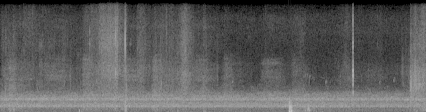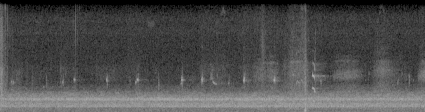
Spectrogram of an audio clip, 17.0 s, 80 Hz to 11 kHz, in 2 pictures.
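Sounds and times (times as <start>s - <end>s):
distant din of bird calls: 0.0s - 17.0s.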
